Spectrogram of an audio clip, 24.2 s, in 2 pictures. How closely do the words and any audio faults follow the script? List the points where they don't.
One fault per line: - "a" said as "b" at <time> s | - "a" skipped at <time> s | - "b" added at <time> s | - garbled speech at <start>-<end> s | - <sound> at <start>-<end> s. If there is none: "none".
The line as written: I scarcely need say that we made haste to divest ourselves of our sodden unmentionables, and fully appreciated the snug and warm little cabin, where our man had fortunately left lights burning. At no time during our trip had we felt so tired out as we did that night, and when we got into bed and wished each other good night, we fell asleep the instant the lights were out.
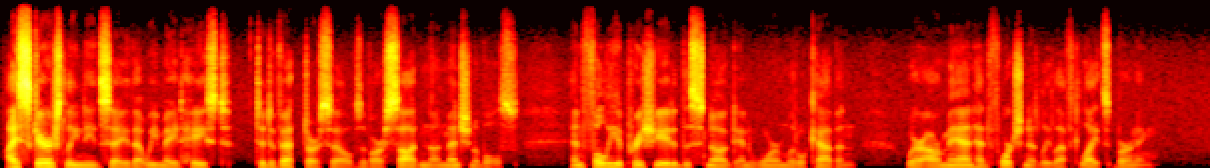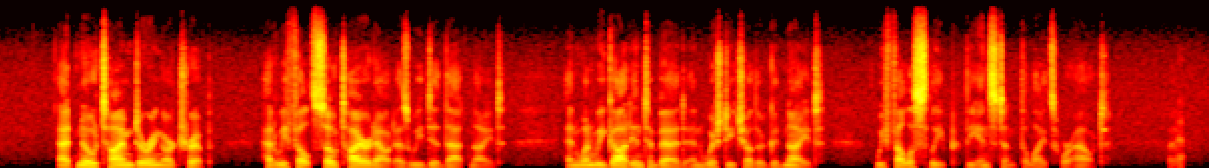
- dropout at 2.9-3.0 s
- laugh at 23.8-23.9 s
